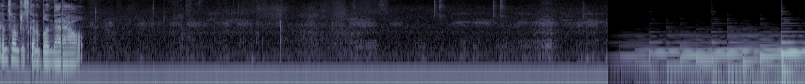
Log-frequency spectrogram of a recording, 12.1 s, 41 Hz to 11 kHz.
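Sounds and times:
small clicks: 0:06.5 - 0:06.8, 0:07.4 - 0:07.7.

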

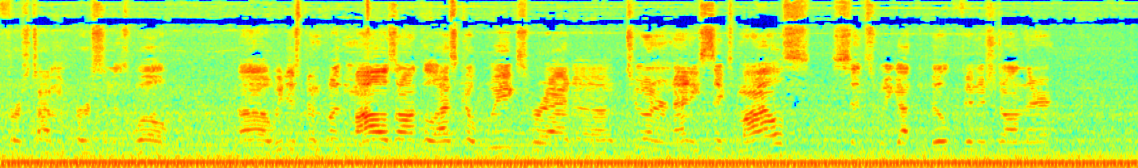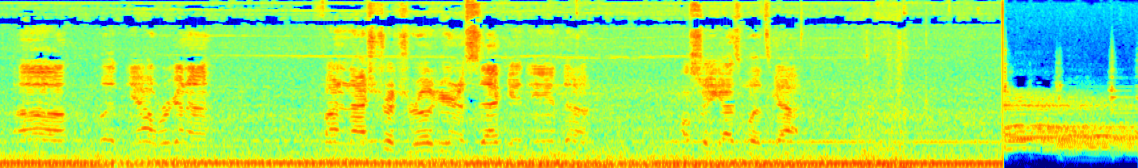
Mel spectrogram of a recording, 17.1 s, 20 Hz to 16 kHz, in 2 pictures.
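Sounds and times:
pickup cab engine drone: 0:00.0 - 0:16.1
guitar music with effects: 0:13.0 - 0:17.0.

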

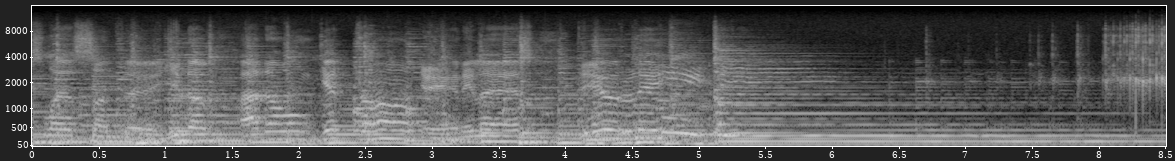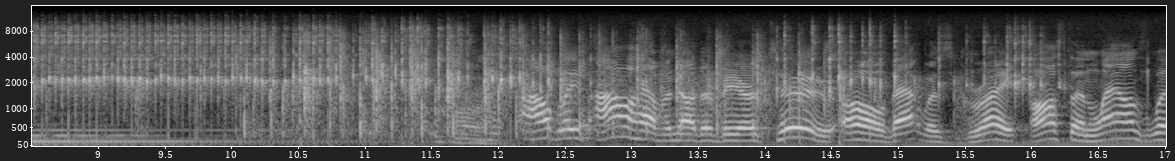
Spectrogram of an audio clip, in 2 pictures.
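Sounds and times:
person singing: 0:00.0 - 0:05.7
applause: 0:07.8 - 0:16.2.

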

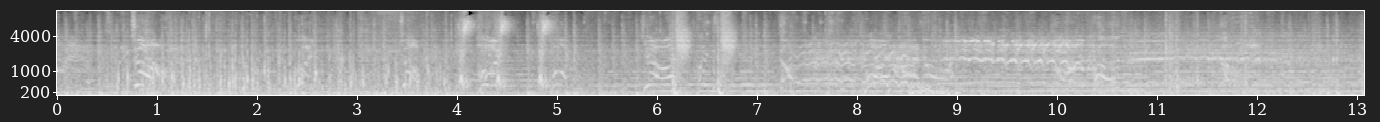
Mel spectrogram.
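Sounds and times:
hoofbeats: 0:00.0 - 0:05.1, 0:06.0 - 0:13.0
background music: 0:00.0 - 0:13.0
horses whinnying: 0:07.2 - 0:12.7.

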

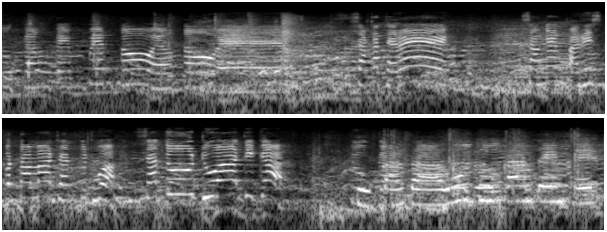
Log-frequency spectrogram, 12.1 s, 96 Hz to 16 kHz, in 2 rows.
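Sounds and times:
girls singing together: 0:00.0 - 0:04.4, 0:09.4 - 0:12.0
people talking: 0:00.0 - 0:12.0.

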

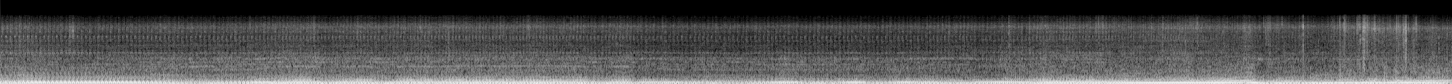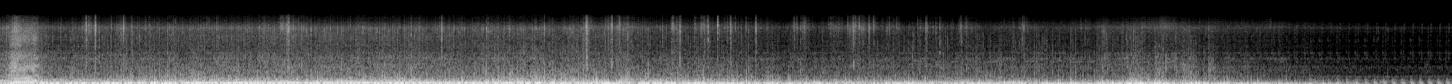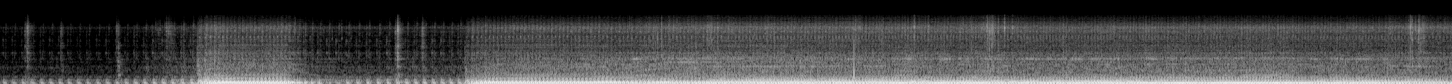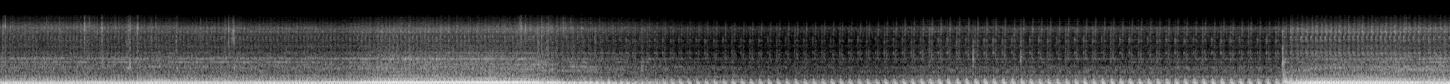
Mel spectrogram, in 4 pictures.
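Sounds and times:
atv engine revving: 0:00.0 - 0:58.0.

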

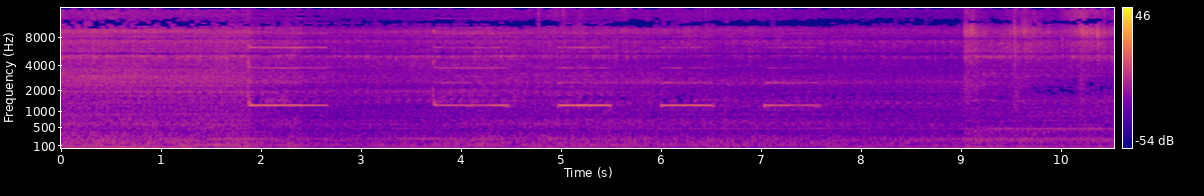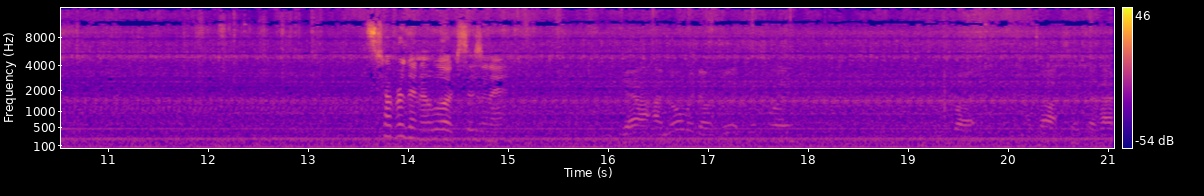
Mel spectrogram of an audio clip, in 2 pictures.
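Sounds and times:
diesel engine running: 0:00.0 - 0:21.0
backup alarm beeps: 0:01.9 - 0:02.8, 0:03.8 - 0:07.7.

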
